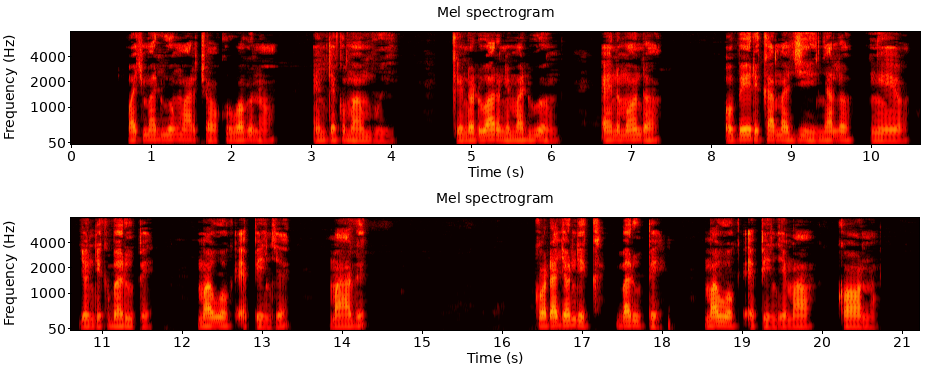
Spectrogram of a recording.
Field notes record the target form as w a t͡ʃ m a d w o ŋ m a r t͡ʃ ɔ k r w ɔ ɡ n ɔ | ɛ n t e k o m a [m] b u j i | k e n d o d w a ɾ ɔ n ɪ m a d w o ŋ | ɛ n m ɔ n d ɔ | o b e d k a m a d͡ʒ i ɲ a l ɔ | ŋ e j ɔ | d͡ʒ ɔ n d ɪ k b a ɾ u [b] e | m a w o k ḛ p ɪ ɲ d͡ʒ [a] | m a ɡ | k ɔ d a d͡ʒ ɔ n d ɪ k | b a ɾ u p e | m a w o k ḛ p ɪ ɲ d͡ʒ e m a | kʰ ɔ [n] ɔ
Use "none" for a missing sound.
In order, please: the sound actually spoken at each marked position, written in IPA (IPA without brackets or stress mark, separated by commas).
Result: m, p, e, n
